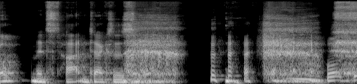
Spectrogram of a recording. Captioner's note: both laugh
